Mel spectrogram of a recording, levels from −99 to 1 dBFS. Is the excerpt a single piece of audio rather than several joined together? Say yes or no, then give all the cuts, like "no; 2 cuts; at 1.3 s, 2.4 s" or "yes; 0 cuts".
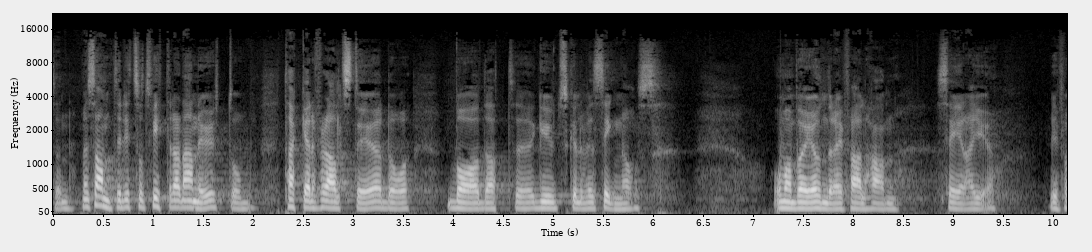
yes; 0 cuts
